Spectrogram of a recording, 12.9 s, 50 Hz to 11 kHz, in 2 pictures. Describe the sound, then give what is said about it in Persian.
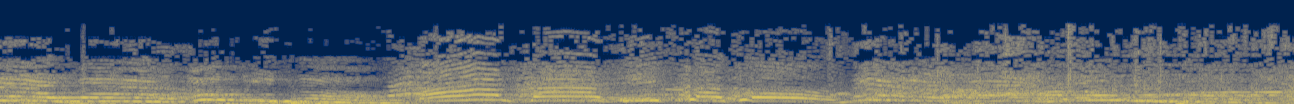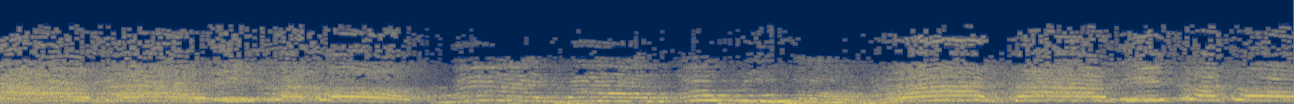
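Schoolchildren chant protest slogans in unison, a loud crowd of young voices repeating rhythmic shouted phrases without pause, with chatter underneath. “بله، این صدای دهه 80 ماست که بلدن شعارهای خودشونو بدن.”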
